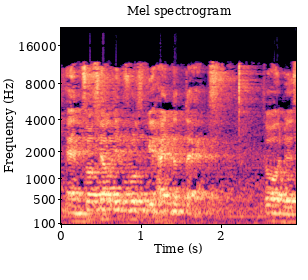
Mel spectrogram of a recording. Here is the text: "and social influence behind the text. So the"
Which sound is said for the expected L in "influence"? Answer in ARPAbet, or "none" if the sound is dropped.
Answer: none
